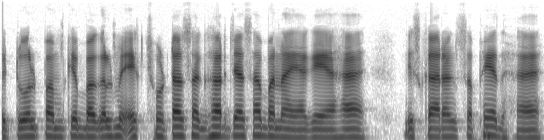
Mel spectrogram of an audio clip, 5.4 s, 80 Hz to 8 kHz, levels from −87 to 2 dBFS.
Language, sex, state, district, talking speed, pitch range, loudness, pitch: Hindi, male, Jharkhand, Palamu, 185 wpm, 125-140 Hz, -17 LUFS, 130 Hz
